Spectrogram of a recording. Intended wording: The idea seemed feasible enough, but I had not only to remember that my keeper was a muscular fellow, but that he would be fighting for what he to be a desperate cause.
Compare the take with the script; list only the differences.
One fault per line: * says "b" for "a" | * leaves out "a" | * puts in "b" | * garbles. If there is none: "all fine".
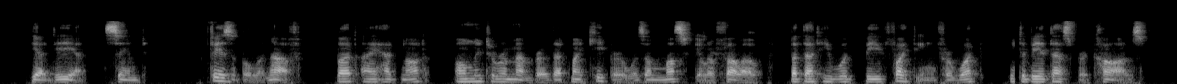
all fine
